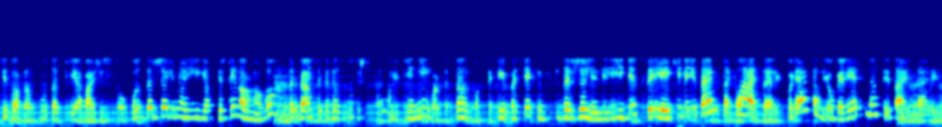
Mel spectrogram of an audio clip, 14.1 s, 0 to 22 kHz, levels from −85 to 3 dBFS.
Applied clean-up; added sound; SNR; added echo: neural mask model DeepFilterNet 3.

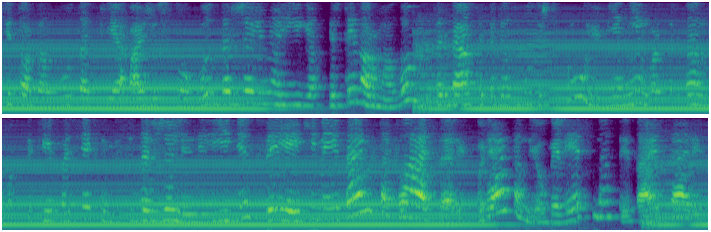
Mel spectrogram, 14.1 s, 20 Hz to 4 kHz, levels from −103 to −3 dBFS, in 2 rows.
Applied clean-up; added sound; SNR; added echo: none; Bowed string instrument; 2 dB; reverberation time 0.2 s.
